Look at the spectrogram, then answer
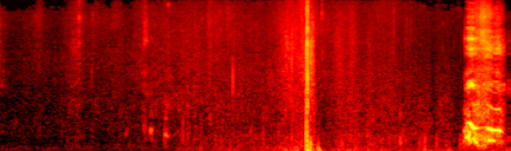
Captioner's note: crying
